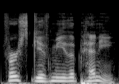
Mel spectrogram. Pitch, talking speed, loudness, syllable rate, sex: 150 Hz, 250 wpm, -15 LUFS, 5.2 syllables/s, male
